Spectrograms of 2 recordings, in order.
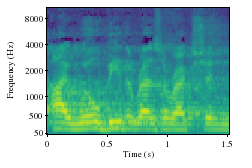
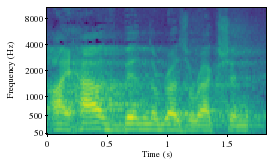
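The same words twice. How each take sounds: First: "be" pushed louder as the wrong tense; stress on be. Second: "have" lifted as the past tense; stress on have. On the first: Pastor contrasting tenses for the congregation, stress on "be". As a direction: land on "be" to mark the future. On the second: Pastor contrasting tenses for the congregation, stress on "have". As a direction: lean on "have" to mark the past. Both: Shown as a demonstration.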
